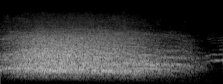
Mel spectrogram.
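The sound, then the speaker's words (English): A studio audience shouts out five-letter word guesses at once, making a loud, dense wash of overlapping voices that swells and holds for about two seconds before fading. “Everyone in the audience, shout out a 5-letter word.”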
